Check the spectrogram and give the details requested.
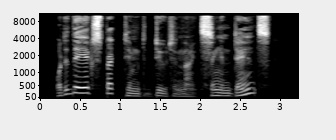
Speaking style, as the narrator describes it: He snapped the question angrily

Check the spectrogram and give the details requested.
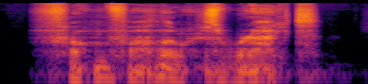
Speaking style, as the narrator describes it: he rasped hoarsely

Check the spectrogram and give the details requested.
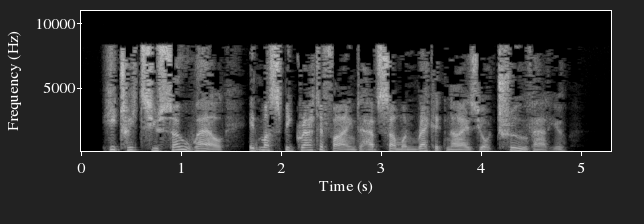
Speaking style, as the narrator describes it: At her sudden scowl, I hastily added

